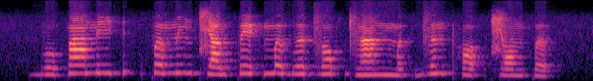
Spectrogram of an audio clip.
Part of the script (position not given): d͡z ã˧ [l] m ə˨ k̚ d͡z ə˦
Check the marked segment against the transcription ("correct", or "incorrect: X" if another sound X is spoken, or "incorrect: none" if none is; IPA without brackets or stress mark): incorrect: n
